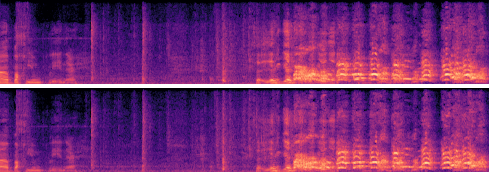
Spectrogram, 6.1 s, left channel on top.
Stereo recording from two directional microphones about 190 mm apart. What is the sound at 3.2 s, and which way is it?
Speech, 5° left (ahead or behind).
